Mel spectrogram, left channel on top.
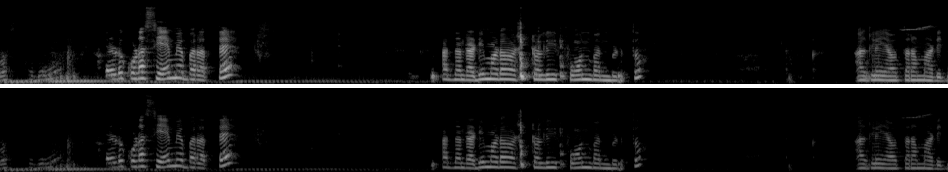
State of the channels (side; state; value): right; quieter; 9.4 dB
